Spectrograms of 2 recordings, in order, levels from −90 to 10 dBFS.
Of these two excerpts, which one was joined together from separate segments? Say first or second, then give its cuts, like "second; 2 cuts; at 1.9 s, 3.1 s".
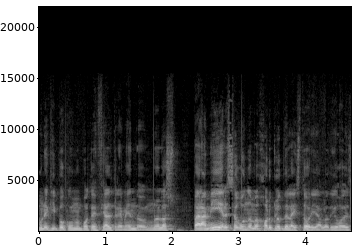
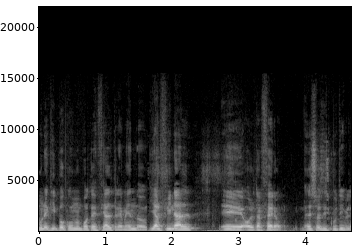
second; 1 cut; at 1.6 s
